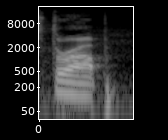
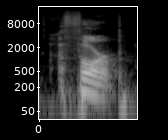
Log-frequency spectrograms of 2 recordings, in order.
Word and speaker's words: Thorp: Oh, that's Throp. Thorp. I keep getting that name wrong.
